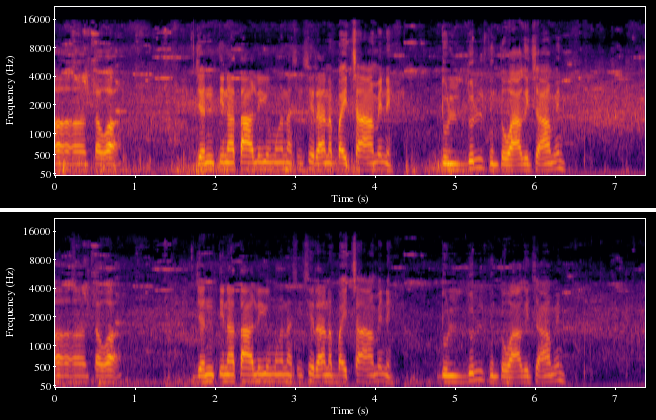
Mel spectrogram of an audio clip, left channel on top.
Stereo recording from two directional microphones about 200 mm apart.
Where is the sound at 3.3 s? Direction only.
10° right (ahead or behind).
